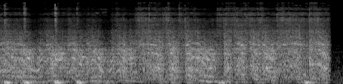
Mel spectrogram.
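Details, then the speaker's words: 1974 Dodge Monaco police car, 440 V8 sat for years: slow, dragging crank about two beats per second, labouring with no catch before cutting out; owner believes the starter is failing. "yeah pretty sure the start is leaving"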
